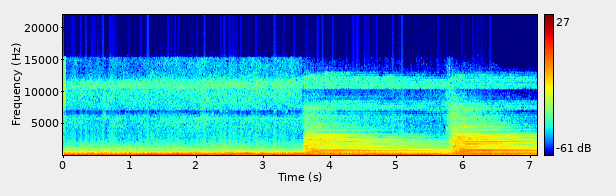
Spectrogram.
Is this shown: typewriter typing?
no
